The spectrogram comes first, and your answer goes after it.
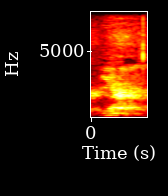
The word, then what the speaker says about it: Miami: o Miami, no sé, porque la palabra se pronuncia Miami, como lo es en el diccionario panhispánico de dudas.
